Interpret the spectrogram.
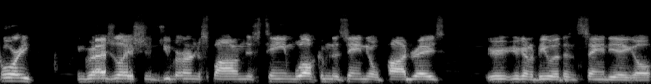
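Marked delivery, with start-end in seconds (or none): none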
